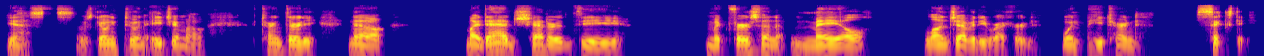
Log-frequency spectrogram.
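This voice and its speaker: A man in his sixties hosting a casual conversation, telling stories in an animated way and laughing often. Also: lowish voice, slow, no room sound. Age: 60s. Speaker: host.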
